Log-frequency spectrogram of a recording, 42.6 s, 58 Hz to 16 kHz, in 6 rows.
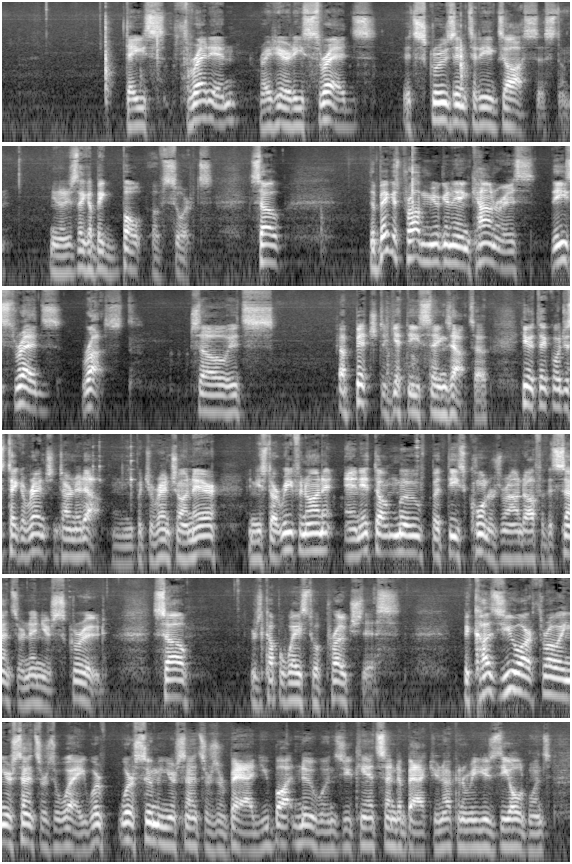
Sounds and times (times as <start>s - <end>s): Speech: 1.6s - 10.7s, 11.7s - 16.0s, 16.6s - 17.7s, 18.4s - 30.8s, 31.4s - 33.4s, 34.2s - 42.4s.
